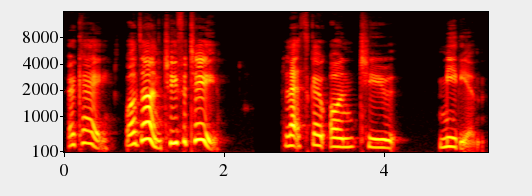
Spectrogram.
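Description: A woman's voice: on the high side, sing-song, slow pace, fairly bright tone. A woman chatting casually as she quizzes a friend, laughing often. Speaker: quiz host. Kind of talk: casual chat quiz.

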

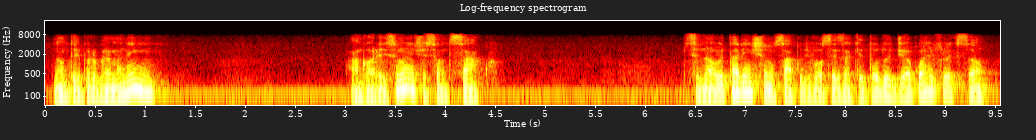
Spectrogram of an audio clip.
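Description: Deep, animated man lecturing. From Brazil. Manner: preachy, emphatic, mocking whiny voices. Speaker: motivational speaker. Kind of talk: reflective monologue.

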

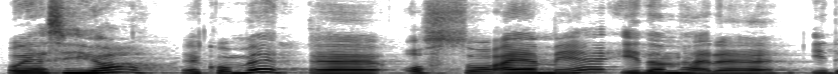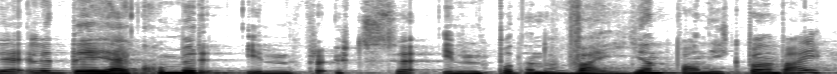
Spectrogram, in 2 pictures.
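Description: A woman giving an animated, emphatic testimony sermon about a vision, sometimes calling out loudly to the listeners. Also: sits high, hardly any pauses. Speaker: speaker sharing a vision. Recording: long hall reverb.

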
